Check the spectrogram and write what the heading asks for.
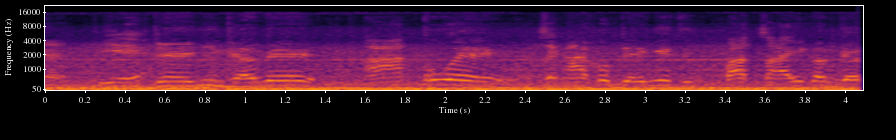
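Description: People talking inside a moving car's cabin over a steady low rumble of road and engine noise.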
